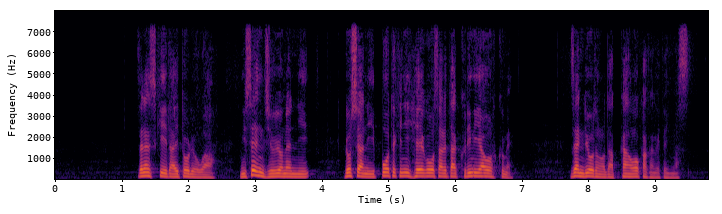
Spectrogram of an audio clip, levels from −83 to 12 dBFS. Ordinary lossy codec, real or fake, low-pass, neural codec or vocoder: none; fake; 7.2 kHz; codec, 16 kHz in and 24 kHz out, 1 kbps, XY-Tokenizer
